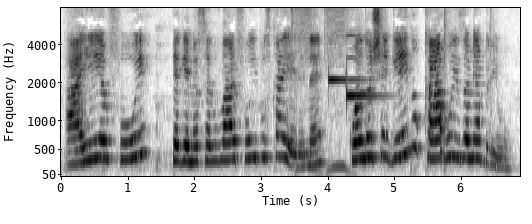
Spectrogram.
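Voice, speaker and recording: A woman's voice: high-pitched, a little slow. Brazilian woman in her 30s, storytelling, does the voices of people she quotes, bit of background hiss. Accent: Brazilian Portuguese. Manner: lively, acts out quoted voices, laughs often. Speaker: interview guest sharing a testimony. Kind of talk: emotional personal storytelling.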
